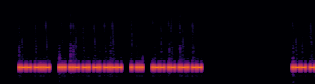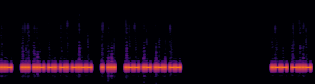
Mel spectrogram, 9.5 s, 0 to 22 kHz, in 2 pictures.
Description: Morse code, heard as a keyed tone, about 49 wpm, 700 Hz. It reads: WX SUNNY ES WARM WX SUNNY ES WARM WX
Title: Speed-Racing Common QSO Phrases - 40wpm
